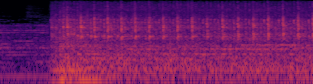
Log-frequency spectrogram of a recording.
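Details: Ford Ranger diesel at steady idle: a sharp, light ticking knock, roughly three a second, rides over the idle; an engine knock with no clear cause.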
